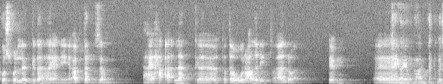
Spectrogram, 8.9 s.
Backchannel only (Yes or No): No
